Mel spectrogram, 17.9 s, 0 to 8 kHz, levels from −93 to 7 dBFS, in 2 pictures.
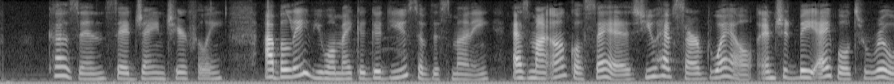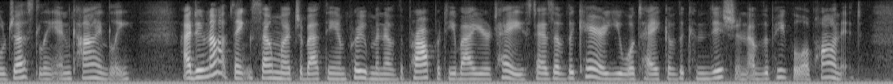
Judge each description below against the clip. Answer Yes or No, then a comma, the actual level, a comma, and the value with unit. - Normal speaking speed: No, fast, 210 wpm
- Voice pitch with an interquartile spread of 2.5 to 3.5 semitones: No, average, 4.0 semitones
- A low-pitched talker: No, high, 210 Hz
